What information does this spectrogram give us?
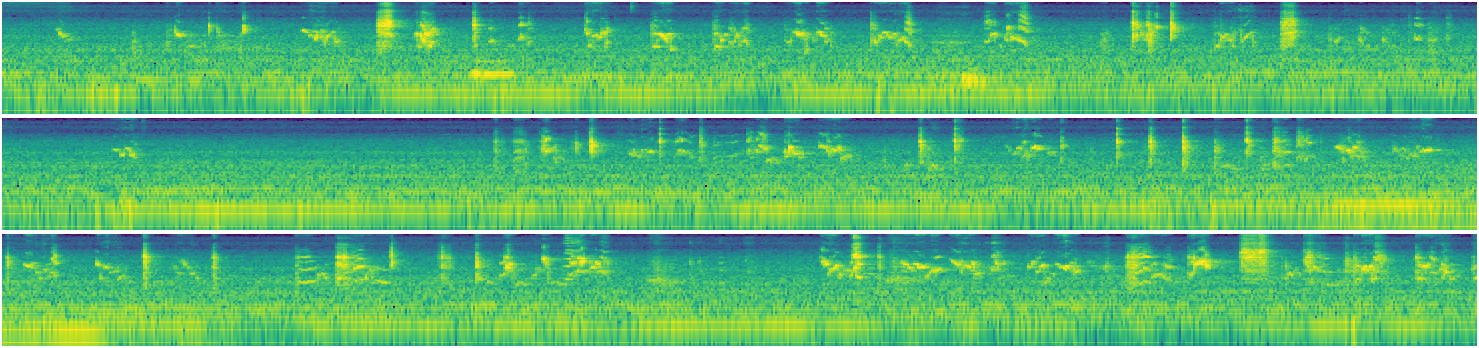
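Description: Budgerigars chatter with quick, high chirps and warbles in irregular bursts.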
